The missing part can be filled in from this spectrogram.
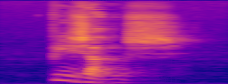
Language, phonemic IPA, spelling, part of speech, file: Dutch, /ˈpisɑŋs/, pisangs, noun, Nl-pisangs.ogg
- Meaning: plural of pisang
